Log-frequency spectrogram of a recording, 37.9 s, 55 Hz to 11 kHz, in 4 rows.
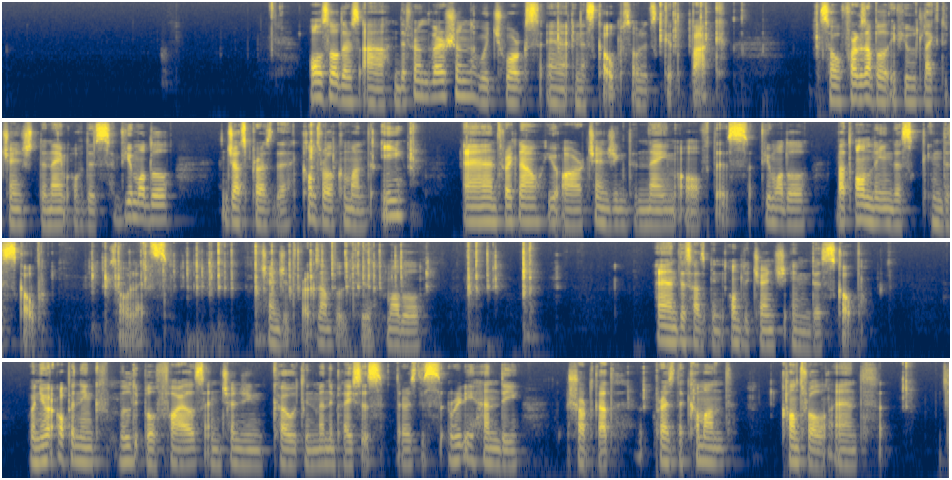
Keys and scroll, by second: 12.1 ctrl+super+e, 34.7 ctrl+super+Left.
